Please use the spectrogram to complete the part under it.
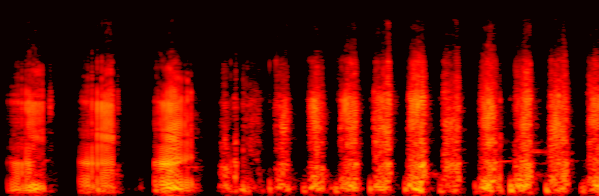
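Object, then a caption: Plastic hair comb. A green and white plastic hair comb, about hand length with fine teeth, is held in both hands close to the mic while fingers and nails run along its teeth. The result is a fast, fairly even series of short, bright, raspy scraping strokes separated by brief gaps, each with a buzzy, grunt-like low rattle underneath.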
